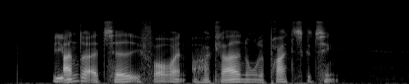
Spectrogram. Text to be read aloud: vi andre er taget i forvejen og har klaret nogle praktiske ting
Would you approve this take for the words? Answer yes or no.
yes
